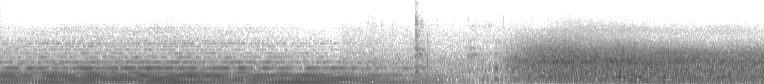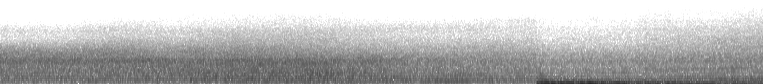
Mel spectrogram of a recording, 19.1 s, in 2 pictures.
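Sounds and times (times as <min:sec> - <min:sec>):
passing road traffic: 0:04.2 - 0:19.0.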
